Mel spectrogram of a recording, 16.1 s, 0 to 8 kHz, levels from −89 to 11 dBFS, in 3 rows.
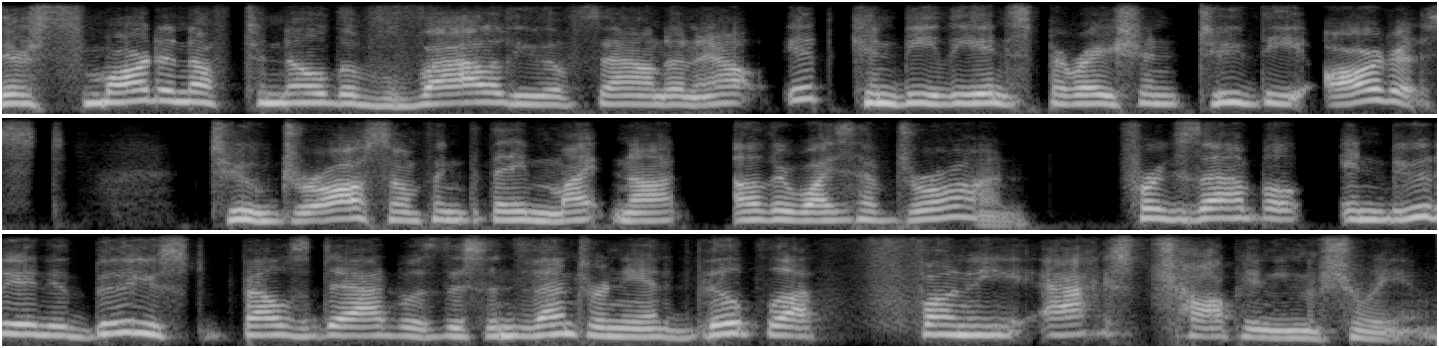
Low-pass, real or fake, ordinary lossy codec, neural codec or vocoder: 7.2 kHz; fake; Opus, 24 kbps; codec, 16 kHz in and 24 kHz out, 0.4 kbps, LongCat-Audio-Codec, fine tuned four codebook decoder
